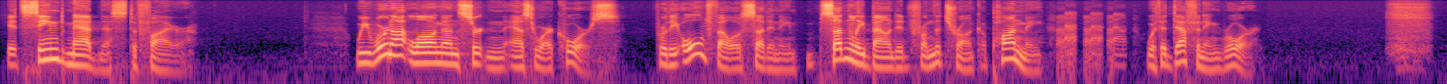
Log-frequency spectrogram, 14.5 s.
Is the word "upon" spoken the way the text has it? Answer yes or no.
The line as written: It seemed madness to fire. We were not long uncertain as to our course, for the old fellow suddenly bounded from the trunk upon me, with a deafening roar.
yes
